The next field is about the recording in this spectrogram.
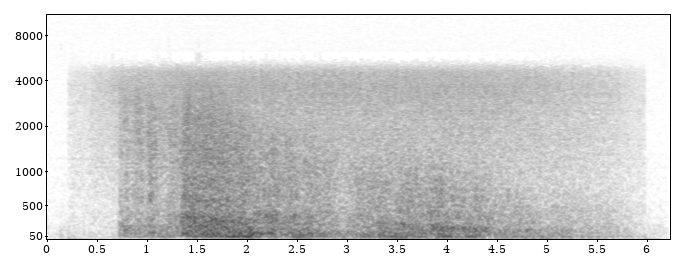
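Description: A thunderstorm with a long, deep roll of thunder rumbling over steady, hissing rainfall, swelling loud early and fading gradually toward the end.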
